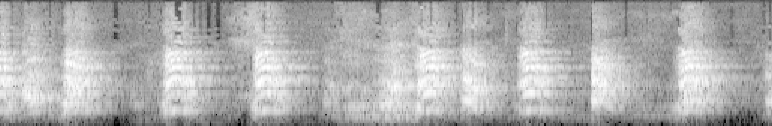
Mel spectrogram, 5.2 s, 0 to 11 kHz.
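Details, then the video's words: Boxer dogs Elsie, Gertrude, Bowling and Cierra at play together in an indoor play room, giving repeated harmonic barks and yips roughly every half second, several voices overlapping. "4 boxer dogs playing"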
